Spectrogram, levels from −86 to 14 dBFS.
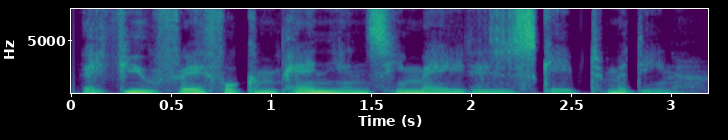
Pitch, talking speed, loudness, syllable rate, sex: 100 Hz, 205 wpm, -20 LUFS, 5.9 syllables/s, male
